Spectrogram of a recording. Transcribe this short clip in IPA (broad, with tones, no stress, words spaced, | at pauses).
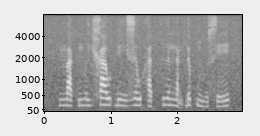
ma˨˩k̚mə̤˨˩jxa˧w ɗe̤˨˩ zə˧wha˨˩t̚xɨ˧ə̯na̰˧˨ŋ ɗə˦˥p̚ɲo̤˨˩se˨˦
